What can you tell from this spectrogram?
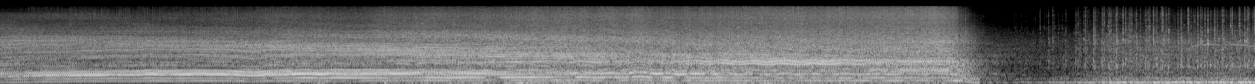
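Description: Modified 4x4 pulling truck's engine at full throttle through open headers, dragging a weight-transfer sled. Its pitch wavers and climbs near the end. About ten seconds in the engine cuts off suddenly as the driver lets off at the end of the pull, then settles to a low idle rumble.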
